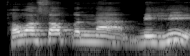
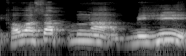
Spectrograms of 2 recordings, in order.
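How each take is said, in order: Both takes have the same delivery.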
